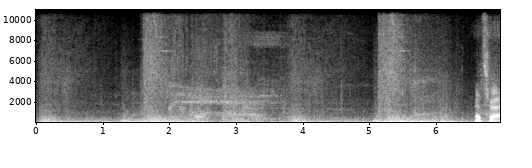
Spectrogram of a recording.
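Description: A fireball bursts with a roaring whoosh.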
